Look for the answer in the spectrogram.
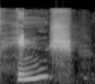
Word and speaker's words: Hinge: Our friend Elizabeth Day Pandora's very happily married, pointed me in the direction of Hinge, rhymes with Minge, which I thought was a...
